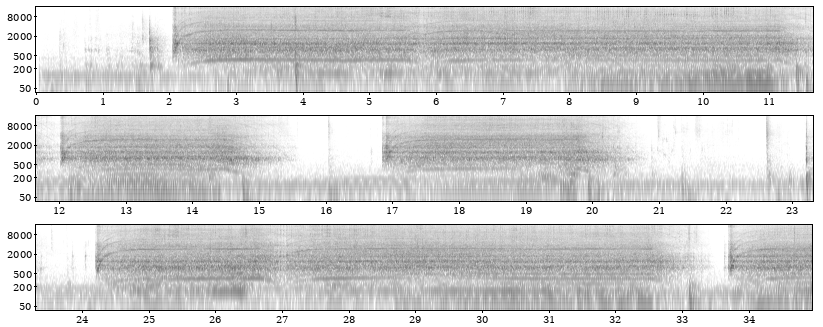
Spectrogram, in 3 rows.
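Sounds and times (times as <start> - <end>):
electric knife motor whining: 2.0 - 15.6, 16.8 - 20.8, 24.2 - 34.9.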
